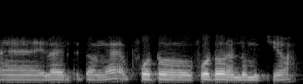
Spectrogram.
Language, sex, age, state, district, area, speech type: Tamil, male, 18-30, Tamil Nadu, Dharmapuri, rural, conversation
